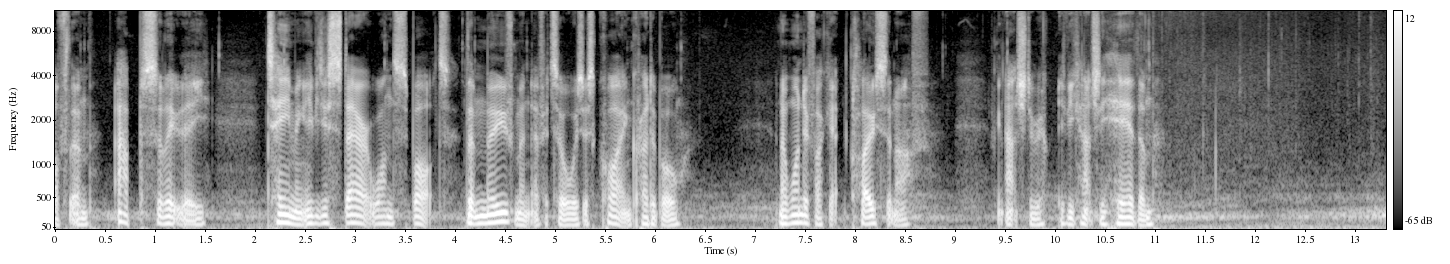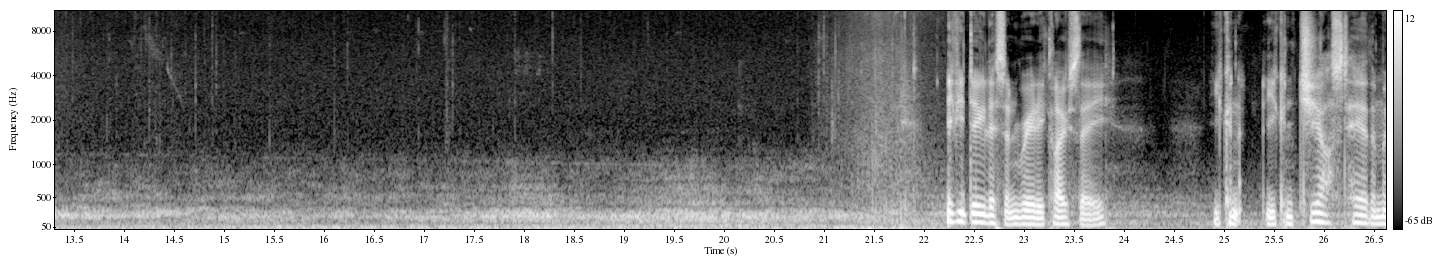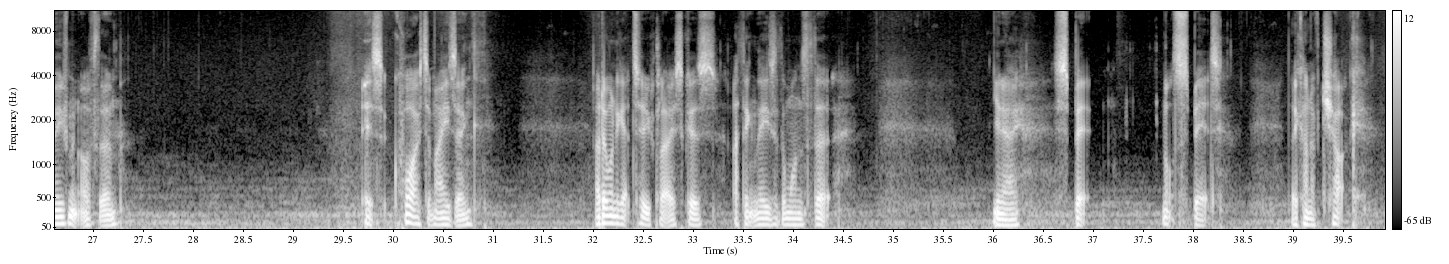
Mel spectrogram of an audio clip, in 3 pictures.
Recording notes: In this shorter episode I recorded a circular walk from home, checking up on an old beech tree in an area of woodland known as the Sussex Weald. This is the first outdoor pod for Unlocking Landscapes, with lots of natural soundscapes to enjoy: mud, ice, streams, bog and birdsong. In the West Sussex High Weald.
